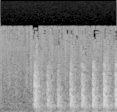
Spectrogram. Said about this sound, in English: I'll knock on the door.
